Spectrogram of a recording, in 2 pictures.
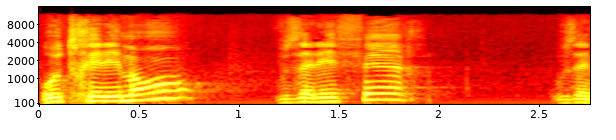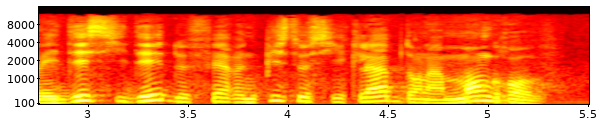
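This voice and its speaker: This man's dark, mellow tone moves through very wide pitch swings. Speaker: municipal councillor. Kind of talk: council debate. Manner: fast; halting, many hesitations.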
